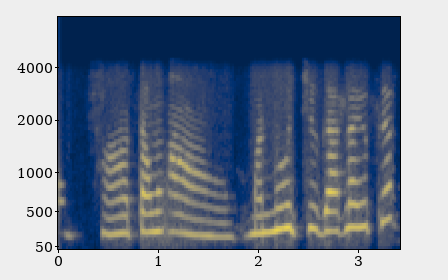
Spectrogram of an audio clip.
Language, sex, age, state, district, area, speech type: Sindhi, female, 45-60, Gujarat, Kutch, rural, conversation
